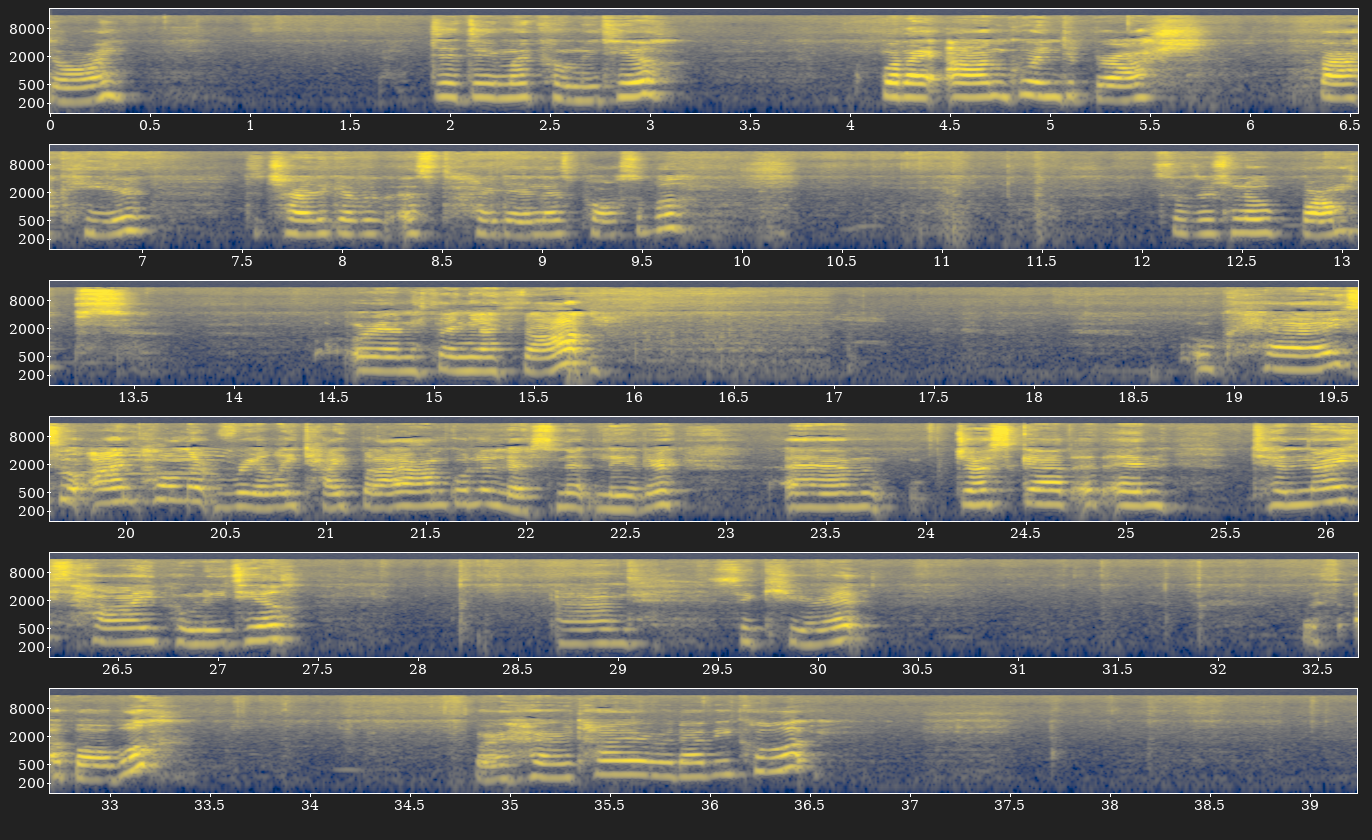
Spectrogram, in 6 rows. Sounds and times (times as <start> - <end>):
Speech: 0.0 - 0.5, 1.9 - 3.2, 4.2 - 9.8, 12.1 - 13.6, 14.4 - 16.0, 18.8 - 27.4, 28.7 - 30.3, 32.4 - 33.4, 34.8 - 36.7
Inside, small room: 0.0 - 39.2.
